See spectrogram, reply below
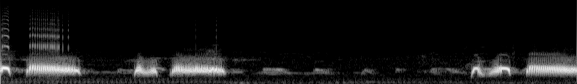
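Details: A spotted dove gives deep, rounded lure coos in short bursts, a quick double note followed by longer, even hoots, repeated in a loose rhythm in a quiet background.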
